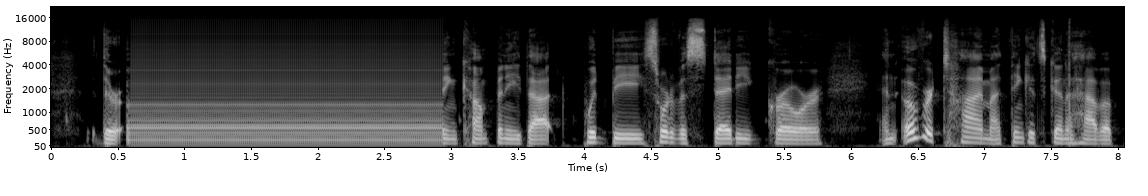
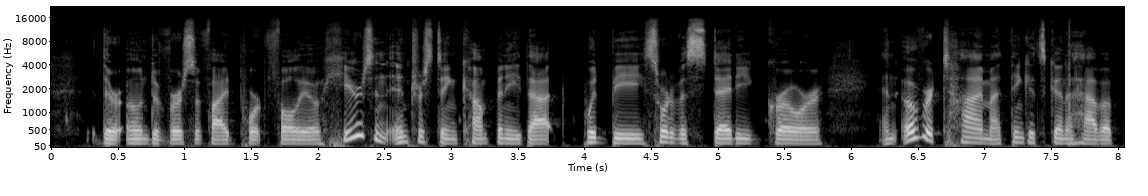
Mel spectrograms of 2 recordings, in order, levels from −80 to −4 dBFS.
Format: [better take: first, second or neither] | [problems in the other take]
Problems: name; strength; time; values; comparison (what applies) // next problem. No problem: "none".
second | audio freezing; at 0.5 s for 2.5 s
